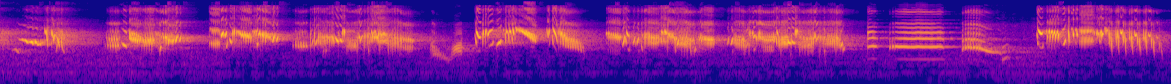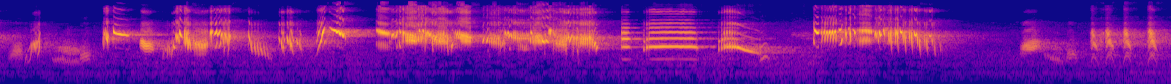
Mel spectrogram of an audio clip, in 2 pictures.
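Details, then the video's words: A bimaculated lark sings a rapid, rambling stream of high twittering and trilled phrases, broken by a few harsh buzzy notes, over a faint steady hum. "bimaculatedlark singing"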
